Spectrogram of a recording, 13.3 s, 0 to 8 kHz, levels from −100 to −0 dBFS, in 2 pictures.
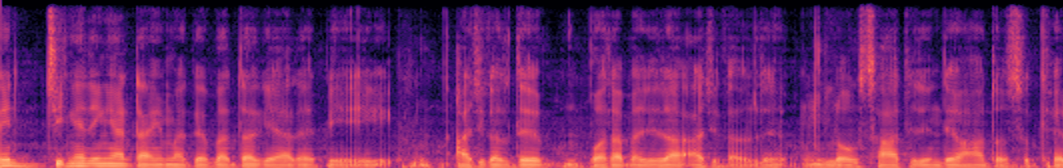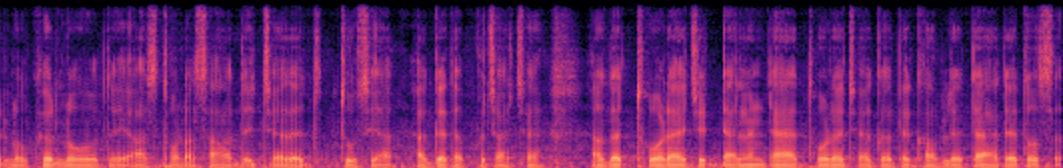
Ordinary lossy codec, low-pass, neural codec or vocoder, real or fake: none; none; codec, 16 kHz, 4.8 kbps, FACodec; fake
